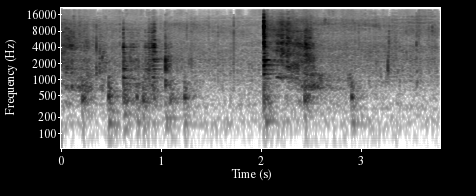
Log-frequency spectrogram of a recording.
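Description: Beef and broccoli in sauce cooking in a pan, with a soft bubbling sizzle broken by several scraping stirs and a sharper clink near the middle, close and fairly quiet with no talking.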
